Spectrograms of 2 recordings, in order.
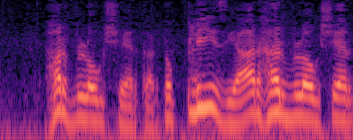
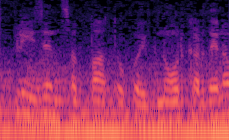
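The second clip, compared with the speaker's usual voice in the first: normal talking voice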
